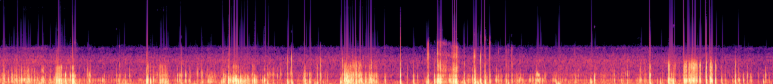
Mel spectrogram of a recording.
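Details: Person with diarrhea and an upset stomach: near-continuous gurgling and rumbling stomach noises with bubbly bursts, loud frequent hyperactive bowel sounds (borborygmi).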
